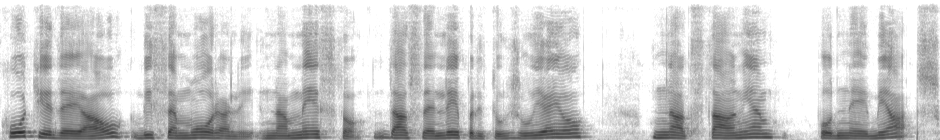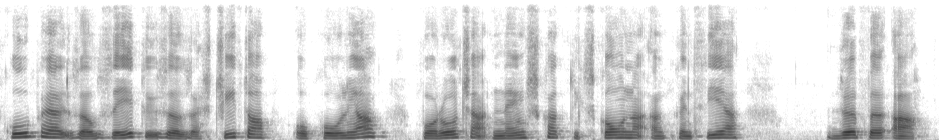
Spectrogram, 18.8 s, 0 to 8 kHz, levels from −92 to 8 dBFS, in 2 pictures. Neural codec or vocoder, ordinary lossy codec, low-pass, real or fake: codec, 16 kHz, 4.8 kbps, FACodec; none; none; fake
